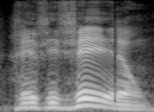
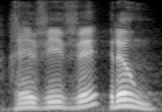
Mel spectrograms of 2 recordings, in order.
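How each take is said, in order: First: The stress falls on the middle syllable. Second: The stress falls on the last syllable. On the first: They lived again in the past. The speaker calls it wrong. "E não acentuar o meio da palavra" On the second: They will live again in the future. The speaker calls it right. "a gente precisa acentuar a última sílaba, acentuar o final da palavra"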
